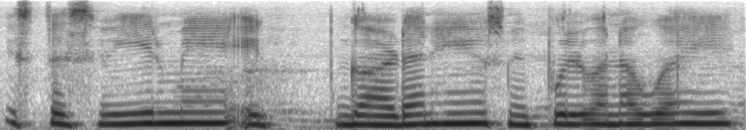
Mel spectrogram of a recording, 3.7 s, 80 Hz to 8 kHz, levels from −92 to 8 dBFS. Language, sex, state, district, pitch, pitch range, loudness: Hindi, female, Madhya Pradesh, Bhopal, 220 Hz, 210-235 Hz, -11 LUFS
